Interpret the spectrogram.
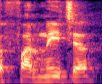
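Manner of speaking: फर्नीचर with both r's sounded; common mispronunciation. Shown as a demonstration. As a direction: say फर्नीचर as 'far-nee-char'. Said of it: "ये फर्नीचर नहीं पढ़ाएगा". (फर्नीचर में दोनों 'र' बोलें)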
